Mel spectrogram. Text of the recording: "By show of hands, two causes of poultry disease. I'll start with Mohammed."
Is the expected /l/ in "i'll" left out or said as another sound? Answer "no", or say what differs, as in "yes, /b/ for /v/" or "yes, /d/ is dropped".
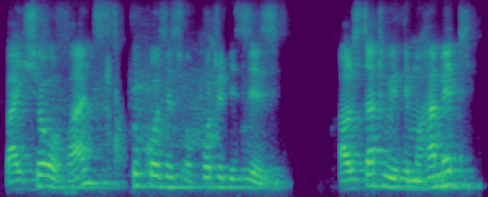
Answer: no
